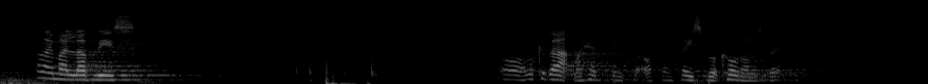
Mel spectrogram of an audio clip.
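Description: A woman speaks with animation close to a microphone.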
